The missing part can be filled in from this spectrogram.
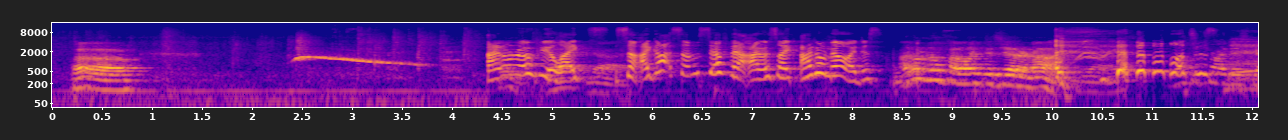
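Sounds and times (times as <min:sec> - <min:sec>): long whistled note sliding down: 0:02.4 - 0:03.8.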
